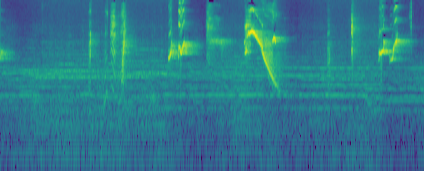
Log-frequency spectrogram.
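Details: Pet African grey parrot in a cage, scattered clicks and short whistled notes, then one loud whistle sliding steeply downward, and a final brief chirp, with a faint steady hum behind.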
